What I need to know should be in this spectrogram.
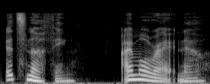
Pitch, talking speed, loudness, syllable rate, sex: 175 Hz, 170 wpm, -18 LUFS, 4.5 syllables/s, female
